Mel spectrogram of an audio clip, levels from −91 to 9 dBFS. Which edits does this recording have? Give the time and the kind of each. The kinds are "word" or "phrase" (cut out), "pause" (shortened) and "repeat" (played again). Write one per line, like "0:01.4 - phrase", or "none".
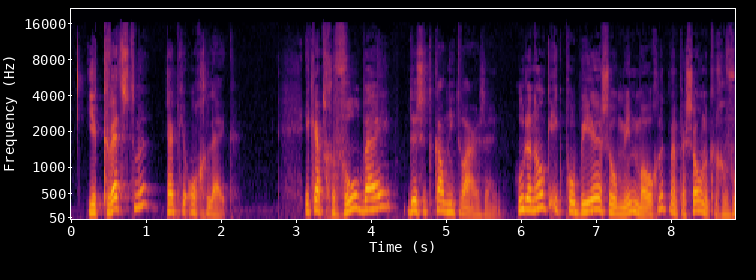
0:01.3 - word
0:02.6 - pause
0:03.3 - phrase
0:04.4 - pause
0:05.8 - pause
